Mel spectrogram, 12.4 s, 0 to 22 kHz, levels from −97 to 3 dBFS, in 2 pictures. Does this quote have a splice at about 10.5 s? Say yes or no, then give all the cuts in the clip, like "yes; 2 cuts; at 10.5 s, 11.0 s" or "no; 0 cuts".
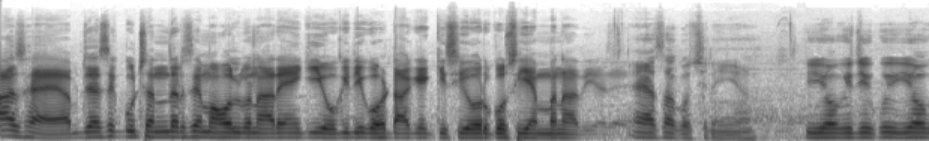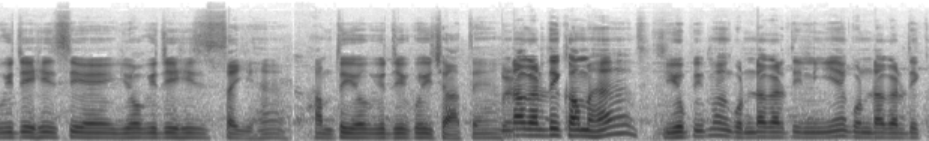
yes; 3 cuts; at 8.1 s, 9.5 s, 10.5 s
